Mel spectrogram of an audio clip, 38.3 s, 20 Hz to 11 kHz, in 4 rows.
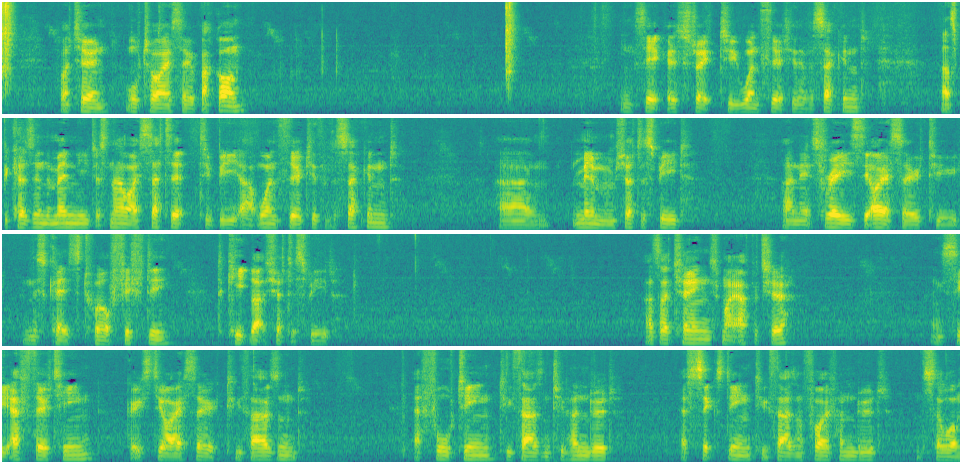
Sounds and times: Speech: 0:00.6 - 0:02.5, 0:06.2 - 0:08.7, 0:09.4 - 0:13.6, 0:14.5 - 0:16.6, 0:17.4 - 0:22.6, 0:25.6 - 0:27.2, 0:28.4 - 0:31.8, 0:32.8 - 0:38.3.

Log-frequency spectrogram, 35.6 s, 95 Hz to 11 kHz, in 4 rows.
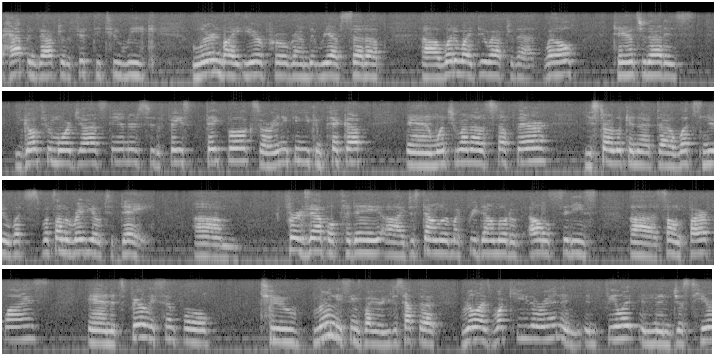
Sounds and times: Speech: 0:00.0 - 0:35.5.

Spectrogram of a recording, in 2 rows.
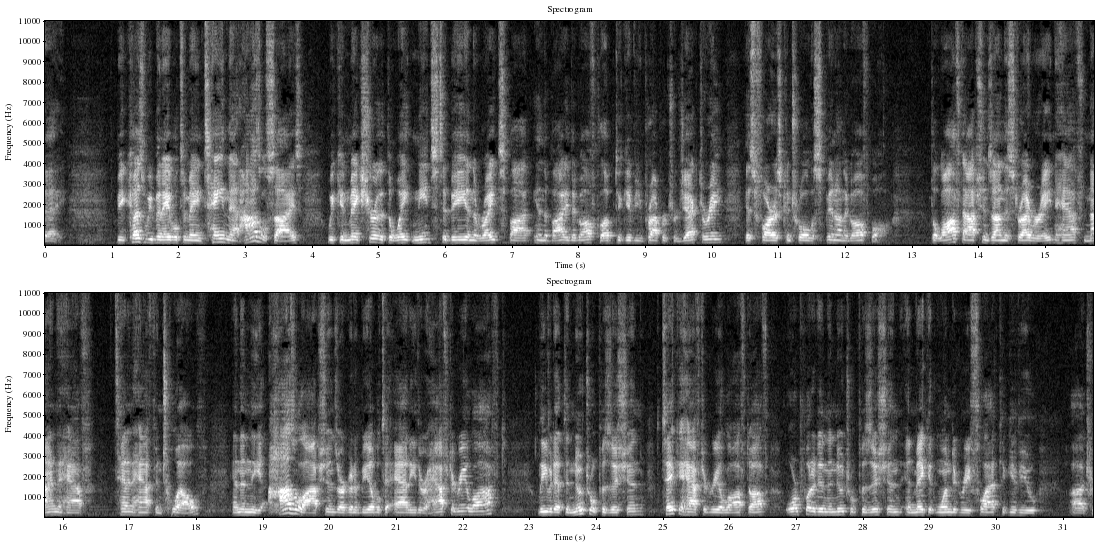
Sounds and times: Speech: 0:00.0 - 0:00.4, 0:01.1 - 0:12.7, 0:13.3 - 0:31.4.

